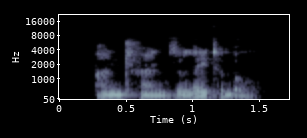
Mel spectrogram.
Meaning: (adjective) Not able to be translated; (noun) A word or phrase that is impossible to translate satisfactorily from one language to another
- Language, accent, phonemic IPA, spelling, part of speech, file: English, Southern England, /ˈʌnˌtɹænz.leɪt.ə.bəl/, untranslatable, adjective / noun, LL-Q1860 (eng)-untranslatable.wav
